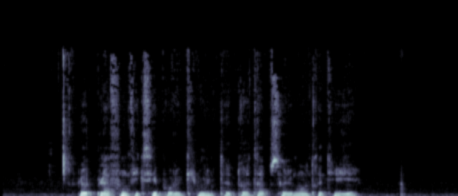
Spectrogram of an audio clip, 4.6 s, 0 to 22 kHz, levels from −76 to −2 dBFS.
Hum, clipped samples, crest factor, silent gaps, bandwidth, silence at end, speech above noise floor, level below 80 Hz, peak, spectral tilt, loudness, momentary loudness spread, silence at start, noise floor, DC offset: none; under 0.1%; 22 dB; none; 16.5 kHz; 0.55 s; 32 dB; -48 dBFS; -4 dBFS; -6.5 dB/octave; -24 LUFS; 8 LU; 0.6 s; -55 dBFS; under 0.1%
